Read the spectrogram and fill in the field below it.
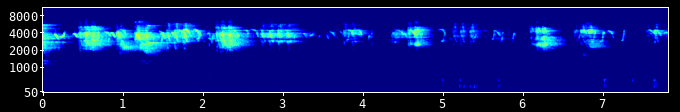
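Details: Several colourful chicks cheep together: a dense, shrill chorus of high peeps that runs continuously, then breaks into separate bursts of chirping roughly every half second.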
